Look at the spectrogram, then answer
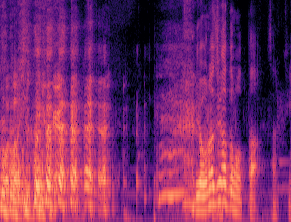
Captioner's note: laughing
